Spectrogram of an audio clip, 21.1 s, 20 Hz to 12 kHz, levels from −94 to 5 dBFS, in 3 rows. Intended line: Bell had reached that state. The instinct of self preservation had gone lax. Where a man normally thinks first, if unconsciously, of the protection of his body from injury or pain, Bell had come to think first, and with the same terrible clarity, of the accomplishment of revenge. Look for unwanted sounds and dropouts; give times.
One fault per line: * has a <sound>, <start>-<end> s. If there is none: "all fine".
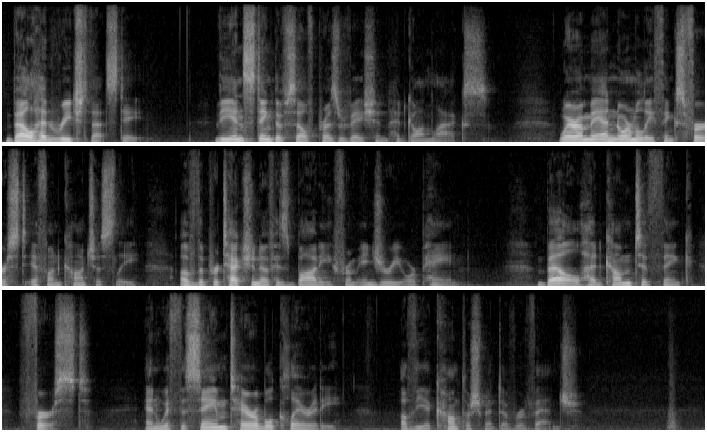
* has a sniff, 20.7-20.9 s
